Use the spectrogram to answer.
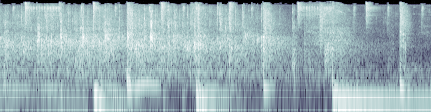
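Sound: audience clapping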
